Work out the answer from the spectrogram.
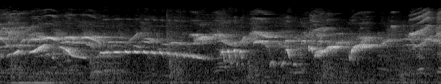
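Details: White-rumped shama of the black-tailed form competing in a singing contest at Batusangkar. It gives clear, fluty whistles and a long sliding note, followed by quick warbled and chattering phrases. Other competing birds call in the background.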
